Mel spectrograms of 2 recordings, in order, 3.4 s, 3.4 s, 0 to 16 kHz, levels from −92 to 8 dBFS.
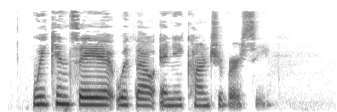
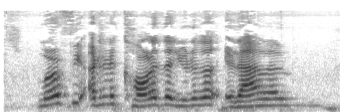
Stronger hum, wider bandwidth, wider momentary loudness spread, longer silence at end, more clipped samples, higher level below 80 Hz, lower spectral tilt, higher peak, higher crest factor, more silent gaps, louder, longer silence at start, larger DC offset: neither; about the same, 11.5 kHz vs 11.5 kHz; first, 14 LU vs 9 LU; first, 0.75 s vs 0.05 s; neither; second, -66 dBFS vs -58 dBFS; about the same, -4 dB/octave vs -4 dB/octave; second, -4 dBFS vs 0 dBFS; about the same, 18 dB vs 20 dB; neither; about the same, -20 LUFS vs -19 LUFS; about the same, 0.35 s vs 0.4 s; neither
